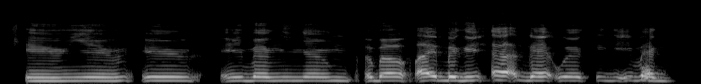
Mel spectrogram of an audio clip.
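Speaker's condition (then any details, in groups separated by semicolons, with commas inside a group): Cerebral palsy; wheelchair user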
